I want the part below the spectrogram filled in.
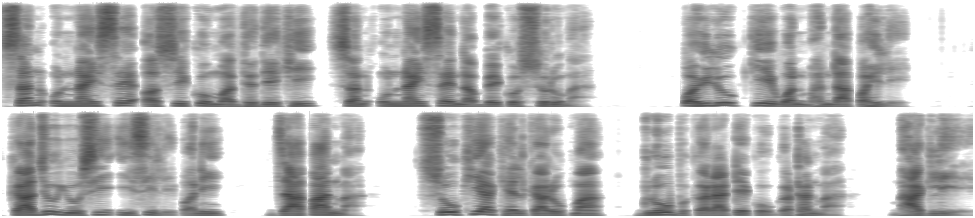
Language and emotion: Nepali, neutral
